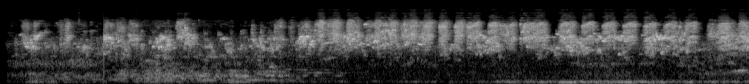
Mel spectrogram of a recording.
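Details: Captive budgerigars, Australian parrots, in a breeding colony during breeding season, fill the air with dense, continuous high chirping and warbling from many birds at once, quieter at first and then louder, with a faint low hum underneath.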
